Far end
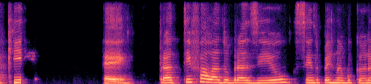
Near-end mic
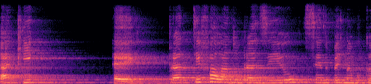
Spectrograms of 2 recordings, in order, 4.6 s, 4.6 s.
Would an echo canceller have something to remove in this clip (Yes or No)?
Yes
